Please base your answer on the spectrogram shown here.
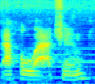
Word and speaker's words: Appalachian: First, I would say it's Appalachian, is how we pronounce it in the southern Appalachian area.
